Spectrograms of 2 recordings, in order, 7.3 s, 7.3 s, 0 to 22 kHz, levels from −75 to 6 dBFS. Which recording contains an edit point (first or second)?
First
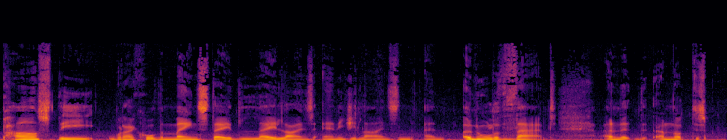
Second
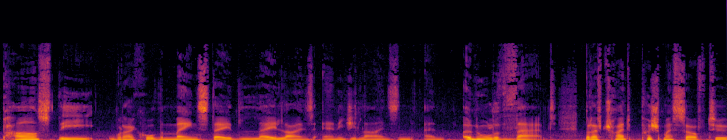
second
